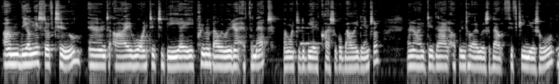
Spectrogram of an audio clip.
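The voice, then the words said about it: Slight New York accent. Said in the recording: “you still have a bit of your New York accent.”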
